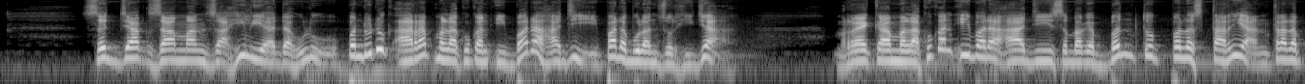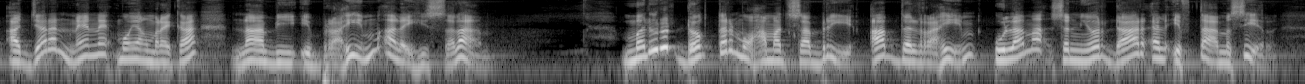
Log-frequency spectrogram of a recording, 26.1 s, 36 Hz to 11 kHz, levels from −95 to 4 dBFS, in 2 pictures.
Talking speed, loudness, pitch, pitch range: 85 wpm, -23 LUFS, 185 Hz, 155-220 Hz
